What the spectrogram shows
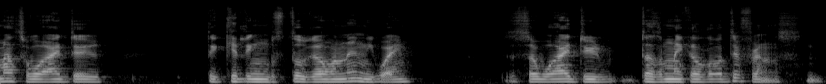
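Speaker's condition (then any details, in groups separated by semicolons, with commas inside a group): Brain injury; severe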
